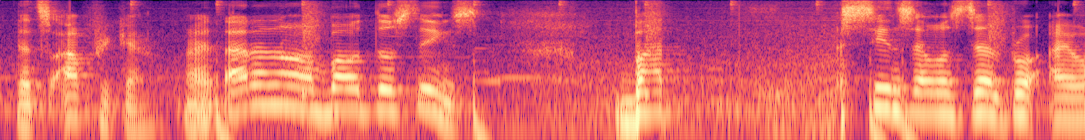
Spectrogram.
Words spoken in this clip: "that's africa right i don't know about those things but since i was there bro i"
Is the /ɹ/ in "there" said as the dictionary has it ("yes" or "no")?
no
